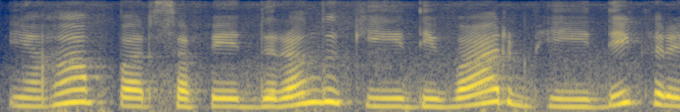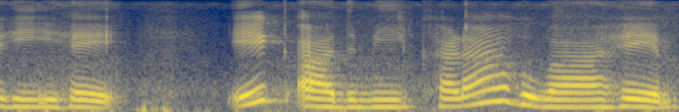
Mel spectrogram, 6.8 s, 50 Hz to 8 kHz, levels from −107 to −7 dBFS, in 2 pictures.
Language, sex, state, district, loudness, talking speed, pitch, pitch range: Hindi, female, Maharashtra, Washim, -16 LUFS, 130 wpm, 210 Hz, 195-245 Hz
